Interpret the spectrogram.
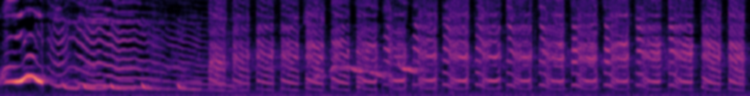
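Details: A loud looping whistle opens this masked laughingthrush phrase, followed by a falling run of notes and then a steady train of rapid, evenly spaced hooked whistles.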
